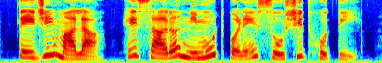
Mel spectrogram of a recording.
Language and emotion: Marathi, neutral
